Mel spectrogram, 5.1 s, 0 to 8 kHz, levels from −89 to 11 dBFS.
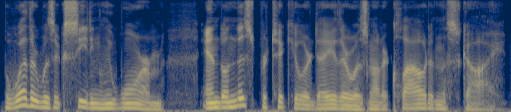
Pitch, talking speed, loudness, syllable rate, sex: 115 Hz, 210 wpm, -19 LUFS, 5.6 syllables/s, male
